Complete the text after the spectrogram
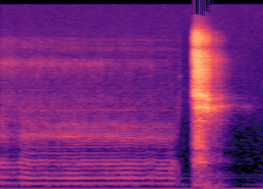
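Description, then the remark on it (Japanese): A voice imitates a drumroll before announcing poll results, a steady rolling trill held for nearly two seconds, then cuts off into a brief, sharp, breathy burst. “結果ですね。ドルルルル”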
